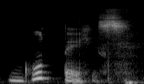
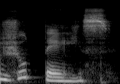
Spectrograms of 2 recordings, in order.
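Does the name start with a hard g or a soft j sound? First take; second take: hard g; soft j. First: The name begins with a hard g sound. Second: The name begins with a soft j sound. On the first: The speaker calls it right. "o G com U tem esse som de G" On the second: The speaker calls it wrong. "eu também não falo Juterres"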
